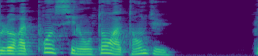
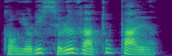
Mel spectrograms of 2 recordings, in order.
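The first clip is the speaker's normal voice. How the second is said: plain reading voice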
